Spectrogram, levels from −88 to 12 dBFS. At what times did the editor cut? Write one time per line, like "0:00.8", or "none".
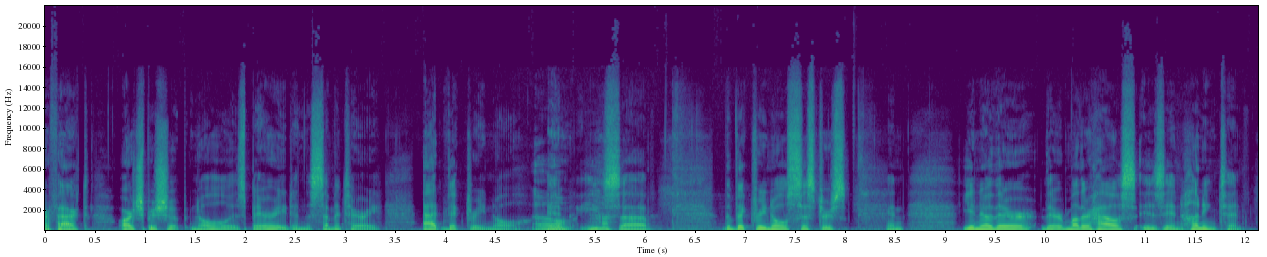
0:05.3
0:06.7
0:08.4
